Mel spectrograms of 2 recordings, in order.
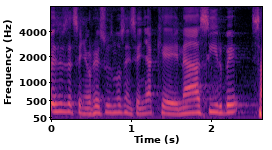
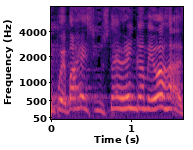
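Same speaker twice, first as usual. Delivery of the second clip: high, hammed-up challenge thrown back; mock angry comeback; 7 semitones higher, 5 dB louder than usual. Jesus imagined daring the mocking Pharisees, mock defiant. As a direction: dare them to come get you. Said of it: "Hubiera empezado el Señor Jesús".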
